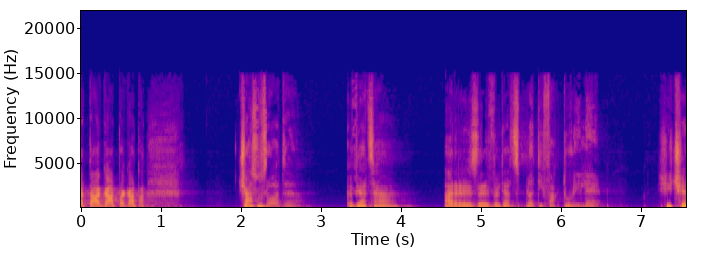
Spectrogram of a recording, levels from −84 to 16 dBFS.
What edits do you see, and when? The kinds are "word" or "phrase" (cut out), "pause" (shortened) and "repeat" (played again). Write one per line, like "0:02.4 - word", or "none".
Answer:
0:02.3 - word
0:05.2 - word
